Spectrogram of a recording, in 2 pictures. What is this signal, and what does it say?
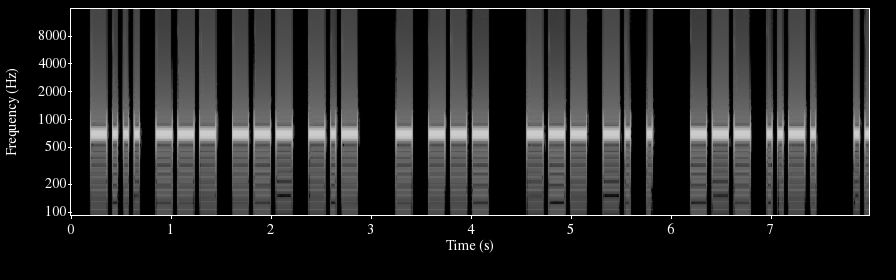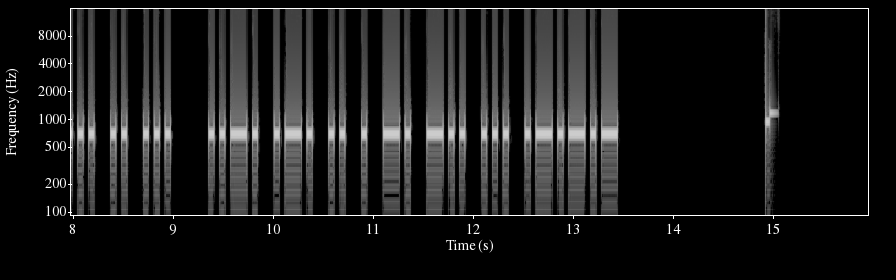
Morse code, heard as a keyed tone, about 22 wpm, 700 Hz. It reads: BOOK TO ONE OF HIS FRIENDS.
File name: practice / 22wpm / Sentences with 4-Word Phrases - 22wpm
